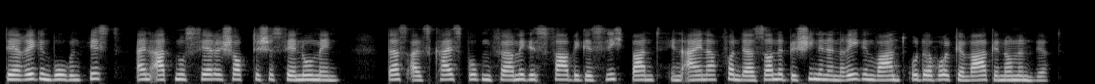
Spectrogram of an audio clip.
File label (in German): speaker, de DE; piper-voices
